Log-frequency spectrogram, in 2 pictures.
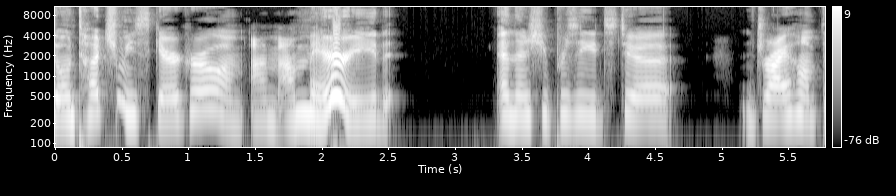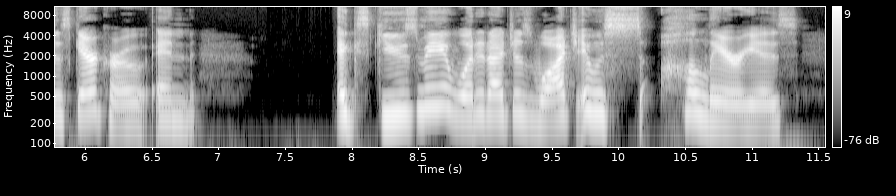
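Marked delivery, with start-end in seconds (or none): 0.0-2.5 outraged, loud, indignant screamed yell. Retelling how she yells at the scarecrow: imitating her yelling. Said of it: "you just yell at him".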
